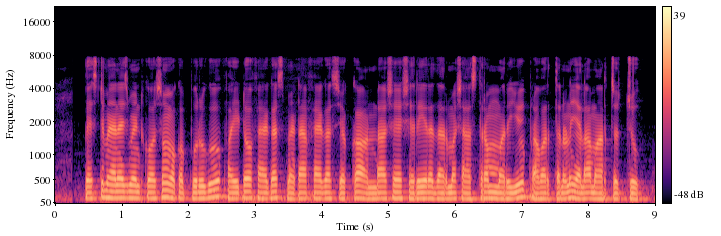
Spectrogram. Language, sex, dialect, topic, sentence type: Telugu, male, Utterandhra, agriculture, question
